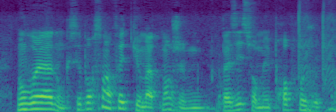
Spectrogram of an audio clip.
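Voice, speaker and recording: At a fairly quick pace, a man with a dark, mellow tone and a fairly high pitch makes very wide pitch swings. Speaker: gaming youtuber. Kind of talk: let's play commentary. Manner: hesitant, many fillers.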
